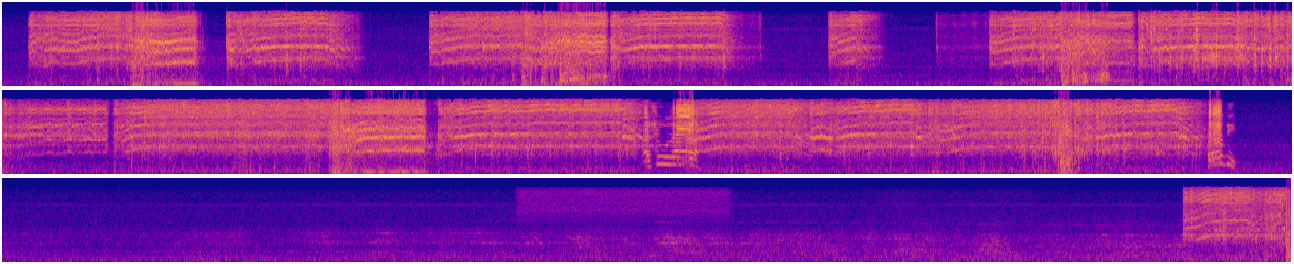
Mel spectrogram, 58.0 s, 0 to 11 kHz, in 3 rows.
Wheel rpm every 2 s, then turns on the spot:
120, 190, 140, 190, 230, 160, 50, 130, 200, 240, 230, 280, 220, 250, 150, 240, 220, 250, 140, 0, 0, 0, 0, 0, 0, 0, 0, 0, 140.
2-4 10-12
